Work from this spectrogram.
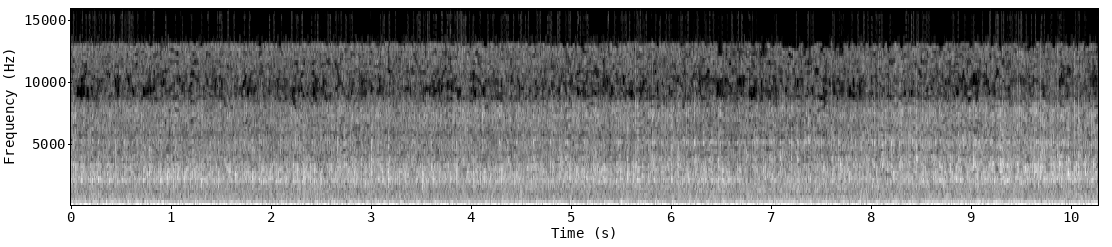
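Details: Dodge 5.9 Magnum 360 V8 with flex plate and torque converter already replaced: deep rough idle with loose uneven rattle about three a second, only when hot at idle, quiet at cold idle, goes away with acceleration; source not pinned down.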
